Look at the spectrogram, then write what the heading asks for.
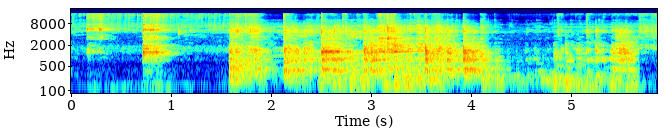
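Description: Wet ginger-garlic paste sizzling as it hits hot oil in a steel pot, with a steel spoon clinking and scraping against the pot. A couple of light clicks come first, then the sizzling and stirring are loudest for a few seconds before easing off near the end.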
